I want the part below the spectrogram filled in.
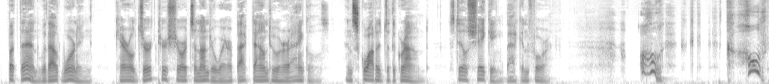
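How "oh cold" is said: very high gasp with chattering teeth. A woman squatting down cries out, gasping between chattering teeth. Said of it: "she gasped between chattering teeth".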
